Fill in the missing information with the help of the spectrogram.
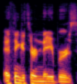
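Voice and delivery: ordinary talk, nothing marked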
